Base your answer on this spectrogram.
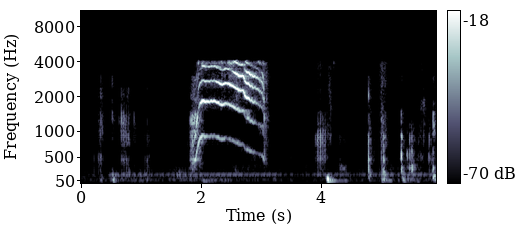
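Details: Rescued black-tortoiseshell kitten, found in a car's engine compartment in Kagoshima, Japan, and now kept indoors. It gives one drawn-out, harmonic meow lasting about a second, rising slightly then falling, surrounded by soft clicks, rustling and a low steady hum.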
